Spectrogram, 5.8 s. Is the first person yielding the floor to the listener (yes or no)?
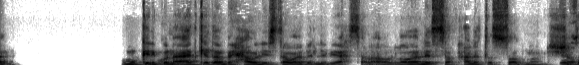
yes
